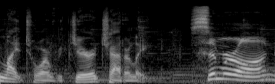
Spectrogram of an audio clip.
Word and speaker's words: Cimarron: tour with Jared Chatterley Cimarron is Spanish in origin is actually pronounced si model it means wild untamed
